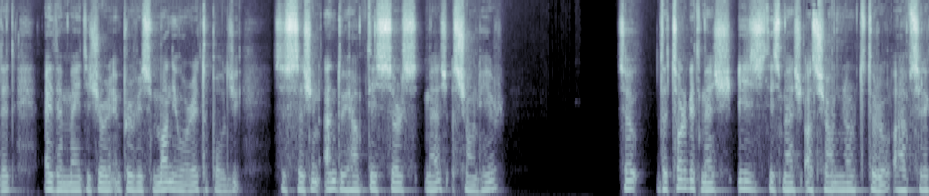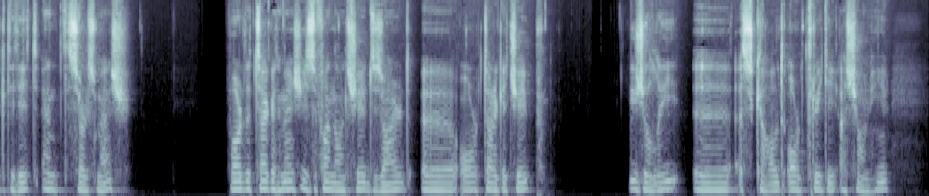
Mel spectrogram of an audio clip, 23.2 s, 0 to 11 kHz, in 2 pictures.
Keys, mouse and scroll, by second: 11.9 click, 13.2 click.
